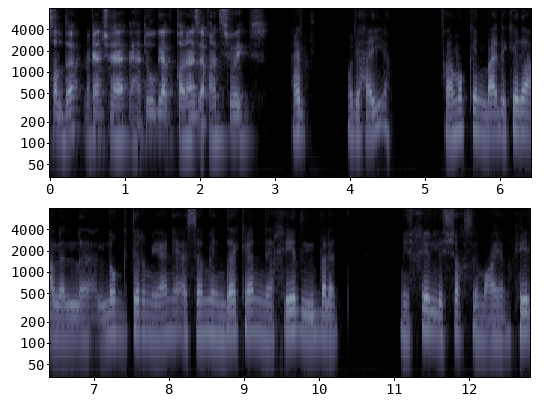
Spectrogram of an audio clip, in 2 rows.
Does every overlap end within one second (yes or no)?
yes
